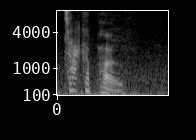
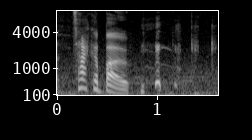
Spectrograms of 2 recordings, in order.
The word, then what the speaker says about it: Tekapo: But yeah, Tekapo. I said it wrong then. Tekapo.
